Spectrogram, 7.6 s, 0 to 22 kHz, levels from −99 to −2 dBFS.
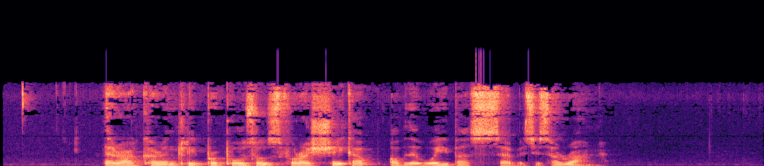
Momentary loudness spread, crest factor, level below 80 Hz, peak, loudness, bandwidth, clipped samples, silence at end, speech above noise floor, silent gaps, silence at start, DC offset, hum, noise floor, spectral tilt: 11 LU; 18 dB; -54 dBFS; 0 dBFS; -14 LUFS; 11.5 kHz; under 0.1%; 1.65 s; 47 dB; none; 0.2 s; under 0.1%; none; -62 dBFS; -2.5 dB/octave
